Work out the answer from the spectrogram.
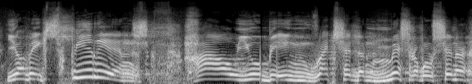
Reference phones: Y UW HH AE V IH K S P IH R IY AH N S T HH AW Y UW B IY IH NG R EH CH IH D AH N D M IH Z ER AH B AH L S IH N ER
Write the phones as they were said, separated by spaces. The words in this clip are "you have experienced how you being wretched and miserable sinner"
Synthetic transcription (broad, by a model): Y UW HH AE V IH K S P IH R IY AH N S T HH AW Y UW B IY IH NG R EH CH IH D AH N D M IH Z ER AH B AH L S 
